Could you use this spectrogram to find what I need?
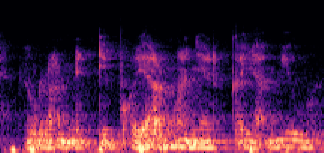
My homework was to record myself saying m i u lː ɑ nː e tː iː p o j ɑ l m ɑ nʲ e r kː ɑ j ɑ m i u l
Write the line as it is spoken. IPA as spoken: m i u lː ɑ nː e tː iː p o j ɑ l m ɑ nʲ e r kː ɑ j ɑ m i u l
